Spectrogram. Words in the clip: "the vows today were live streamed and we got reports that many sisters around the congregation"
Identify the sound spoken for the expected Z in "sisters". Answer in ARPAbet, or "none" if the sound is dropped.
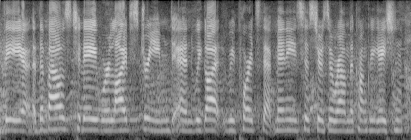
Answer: Z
